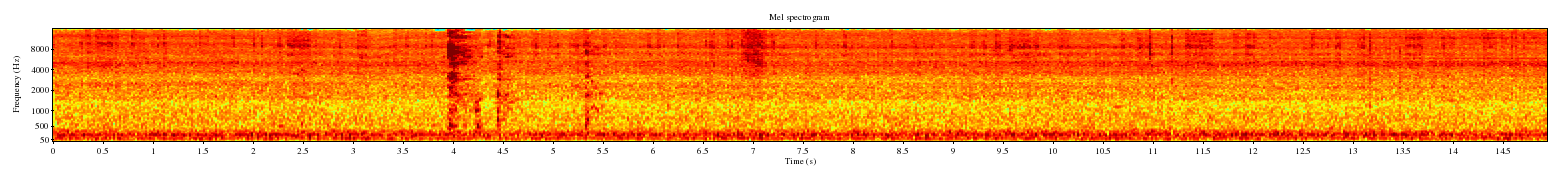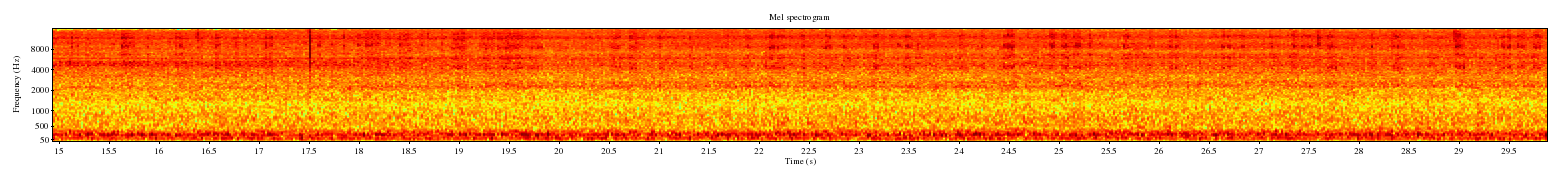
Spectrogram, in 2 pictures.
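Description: Steady low drone inside the passenger cabin of an Airbus A380 in flight: engine and airflow noise at an even level. A few faint clicks come about four to seven seconds in.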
